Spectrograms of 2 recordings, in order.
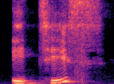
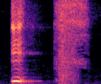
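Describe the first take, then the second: First: Both words are said fully and separately. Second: The two words merge into one short syllable. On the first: "full form" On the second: "short form"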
